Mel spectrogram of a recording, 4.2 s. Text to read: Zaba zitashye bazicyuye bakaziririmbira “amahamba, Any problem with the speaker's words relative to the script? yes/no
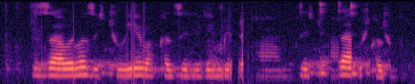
yes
